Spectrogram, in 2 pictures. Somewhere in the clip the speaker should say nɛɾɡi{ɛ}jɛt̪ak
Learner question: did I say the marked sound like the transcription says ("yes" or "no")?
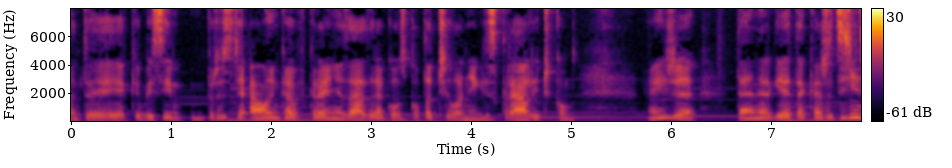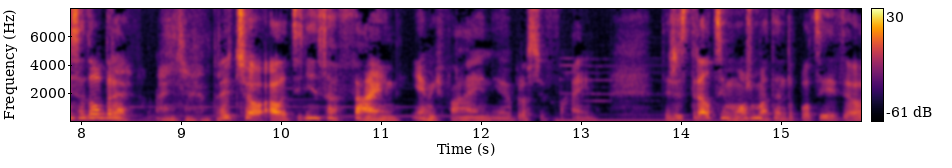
no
